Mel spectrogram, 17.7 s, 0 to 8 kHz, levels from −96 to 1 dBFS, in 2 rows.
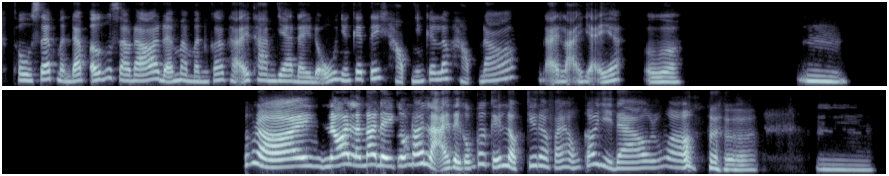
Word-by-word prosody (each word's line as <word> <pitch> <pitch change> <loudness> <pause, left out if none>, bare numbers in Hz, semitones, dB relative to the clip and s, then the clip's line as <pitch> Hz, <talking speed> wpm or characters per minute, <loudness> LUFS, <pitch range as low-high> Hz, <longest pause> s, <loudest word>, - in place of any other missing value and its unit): thu 215 -1 -4
xếp 250 +4 -4
mình 190 -3 -8
đáp 205 +3 -3
ứng 250 +7 -3
sao 215 -7 -6
đó 210 +6 -2
để 170 - -3
mà 220 0 -5
mình 180 -2 -8
có 230 +2 -6
thể 220 +1 -7
tham 215 -3 -8
gia 200 -1 -5
đầy 165 -3 -7
đủ 230 +8 -6
những 210 -1 -8
cái 260 - -3
tiết 290 +2 -6
học, - - -10
những 180 +2 -10
cái 245 +1 -9
lớp 270 +2 -7
học - - -16
đó, 245 - -11 0.2
đại 220 - -9
loại 180 - -9
vậy 165 - -7
á, 230 +4 -6 0.2
ừ. 160 0 -6 1.2
Ừm. 185 -5 -6 2.8
Đúng 365 +4 -7
rồi, 285 0 +7
nói 300 +7 +7
lên 315 -2 +4
nói 345 +1 +8
đi 300 -2 +7
cũng 300 +2 +3
nói 365 +2 +5
lại 210 -8 +4
thì 240 - +4
cũng 220 +3 -4
có 370 - -4
kỷ 260 +2 +1
luật 315 - +2
chứ 315 - -4
đâu 310 -2 -1
phải 235 -1 -6
hổng 250 -1 -8
có 350 - -2
gì 310 -10 -4
đâu, 220 +2 -3
đúng 250 +4 -10
hông? 250 -2 0
Ừ, 220 -3 -1 1.0
ừm. 170 -3 -12
230 Hz, 190 wpm, -20 LUFS, 200-280 Hz, 2.8 s, nói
